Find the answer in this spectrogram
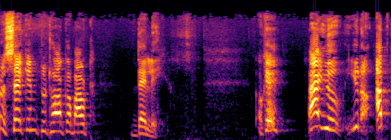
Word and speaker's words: Delhi: Delhi, or Delhi as we say in Delhi, right? If you're a Delhi wala, means you're from Delhi, which is how it's said in that city.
